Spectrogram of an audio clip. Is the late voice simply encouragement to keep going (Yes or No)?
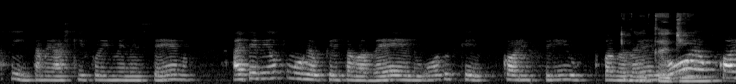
Yes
